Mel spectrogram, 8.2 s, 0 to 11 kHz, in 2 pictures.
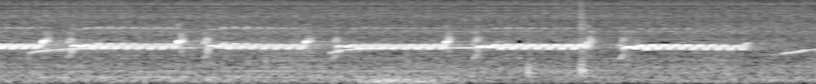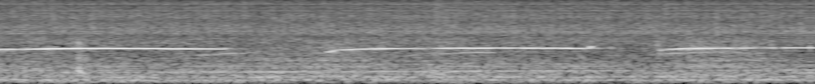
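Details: Eurasian curlew calling in the Peak District near Buxton, Derbyshire, 28 April 2013: loud bubbling, trilled notes on one pitch, followed by several separate long whistles that each slide upward and then level off.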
